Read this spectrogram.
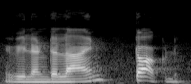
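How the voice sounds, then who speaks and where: A man's voice: medium pitch, measured pace, clean tone, dull audio. A male teacher giving a reading lesson, dictating words to underline and repeating each instruction. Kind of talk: slow classroom reading lesson.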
